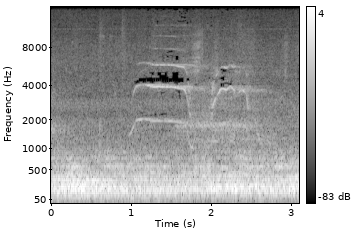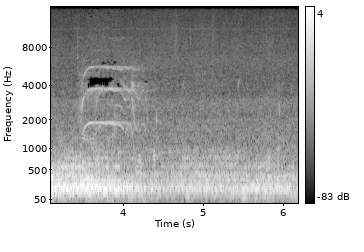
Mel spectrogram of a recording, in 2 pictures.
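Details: Colt foal sired by Zirocco Blue, with Clarimo and Cesano II in its pedigree: two high, harmonic whinnies near the start and middle, each a short level-then-falling cry, over a steady low rumble of background noise.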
